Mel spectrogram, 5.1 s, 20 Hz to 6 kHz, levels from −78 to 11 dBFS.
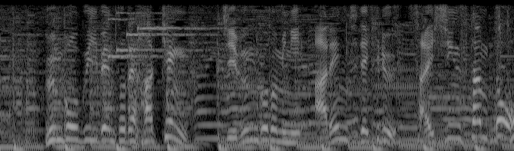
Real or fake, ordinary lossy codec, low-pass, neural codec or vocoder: real; none; 5.4 kHz; none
